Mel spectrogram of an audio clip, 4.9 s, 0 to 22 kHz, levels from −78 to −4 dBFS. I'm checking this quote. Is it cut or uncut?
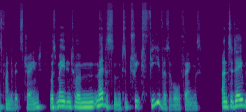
cut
